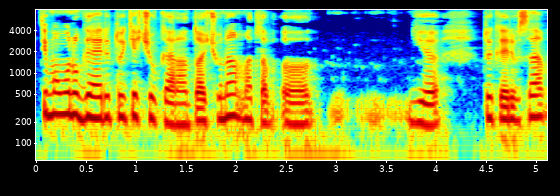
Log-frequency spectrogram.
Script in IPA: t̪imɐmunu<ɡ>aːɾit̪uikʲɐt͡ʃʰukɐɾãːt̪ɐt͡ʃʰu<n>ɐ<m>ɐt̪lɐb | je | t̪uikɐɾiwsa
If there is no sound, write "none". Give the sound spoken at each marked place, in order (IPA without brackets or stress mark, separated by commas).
ɡ, n, m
